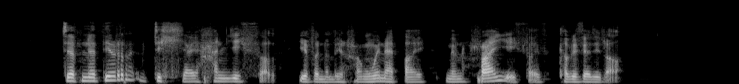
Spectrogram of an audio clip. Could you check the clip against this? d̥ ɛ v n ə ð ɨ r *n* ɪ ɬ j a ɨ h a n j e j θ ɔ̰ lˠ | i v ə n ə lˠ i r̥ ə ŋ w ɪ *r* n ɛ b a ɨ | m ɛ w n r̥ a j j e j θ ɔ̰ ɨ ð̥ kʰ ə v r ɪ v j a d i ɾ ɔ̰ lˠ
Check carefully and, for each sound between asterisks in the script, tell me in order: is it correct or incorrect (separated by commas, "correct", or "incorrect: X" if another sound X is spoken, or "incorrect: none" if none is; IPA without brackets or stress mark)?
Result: incorrect: d, incorrect: none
